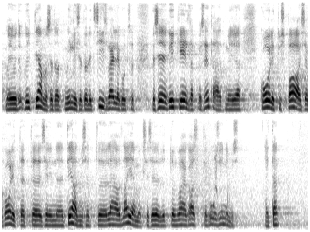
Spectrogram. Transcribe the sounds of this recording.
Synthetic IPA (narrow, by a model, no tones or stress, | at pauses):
me̞jukɤjk̚t̪eɑme̞se̞d̪̥ɑet̪milːise̞d̪o̞lʲid̪̥siːsvælʲjɑkut̪sed̪̥ | jɑse̞ːkɤ̞jkːe̞ːld̪ɑb̥̚kɑse̞d̪̥ɑe̞t̪me̞je | ko̞ːlʲit̪ːˑuspɑːsjɑko̞ːlʲit̪ːˑɑet̪ːˑse̞lːine̞t̪e̞ɑd̪̥mise̞d̪̥læɦevɑd̪lɑjemɑksjɑse̞lːet̪ɤt̪ːuo̞nvɑjɑkɑːsɑ̥t̪ˑːɑkuːsinʲimesi̥ | ɑjt̪ːˑæ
